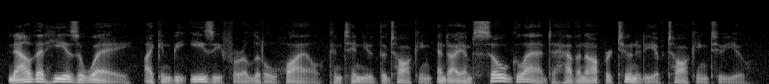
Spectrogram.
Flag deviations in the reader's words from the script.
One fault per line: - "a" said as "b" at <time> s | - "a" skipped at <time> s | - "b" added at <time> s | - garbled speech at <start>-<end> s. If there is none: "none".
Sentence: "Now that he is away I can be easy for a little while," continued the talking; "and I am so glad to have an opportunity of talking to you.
none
